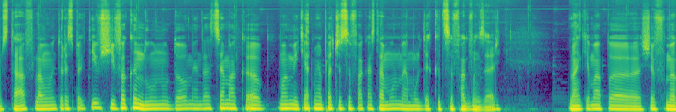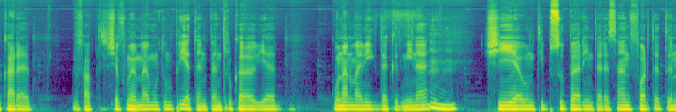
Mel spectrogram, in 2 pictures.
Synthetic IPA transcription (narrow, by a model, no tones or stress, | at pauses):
st̪aflamoment̪ulɾespe̞k̚t̪ivʃifəkɨnd̪unud̪owmjamd̪at̪sjamakəmamikʲarmiaplat͡ʃe̞səfakast̪amult̪majmult̪̚d̪e̞kɨt̪səfakvɨnzə̰rʲ | lamkʲemat̪̚pəʃe̞fulme̞wkaɾe̞ | d̪e̞fap̚t̪ʃe̞fulmewjemajmult̪unpɾie̞t̪e̞npe̞nt̪ɾukəje̞ | unanmajmikd̪e̞kɨt̪mine̞ | ʃijeunt̪ipsupe̞ɾint̪e̞ɾe̞sant̪foart̪e̞t̪ɨn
